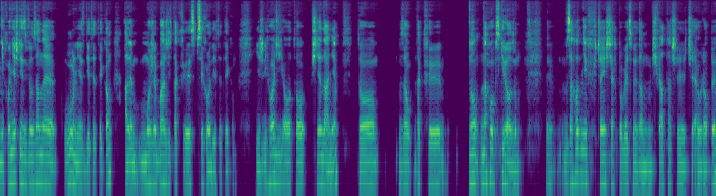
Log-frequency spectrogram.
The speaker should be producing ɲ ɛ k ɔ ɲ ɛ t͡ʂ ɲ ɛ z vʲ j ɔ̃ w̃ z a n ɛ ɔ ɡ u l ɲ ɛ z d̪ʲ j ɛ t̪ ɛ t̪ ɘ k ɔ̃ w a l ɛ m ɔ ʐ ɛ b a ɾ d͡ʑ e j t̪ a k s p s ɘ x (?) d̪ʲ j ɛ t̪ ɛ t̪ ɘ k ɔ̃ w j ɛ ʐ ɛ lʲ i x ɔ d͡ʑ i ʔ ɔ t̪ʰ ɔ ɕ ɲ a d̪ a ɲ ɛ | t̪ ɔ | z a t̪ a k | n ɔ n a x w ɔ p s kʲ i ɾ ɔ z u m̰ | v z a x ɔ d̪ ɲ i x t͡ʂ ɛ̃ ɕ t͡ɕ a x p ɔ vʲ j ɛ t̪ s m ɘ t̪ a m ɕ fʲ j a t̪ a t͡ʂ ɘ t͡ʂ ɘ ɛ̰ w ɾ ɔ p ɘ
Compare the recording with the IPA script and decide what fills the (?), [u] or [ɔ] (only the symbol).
ɔ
